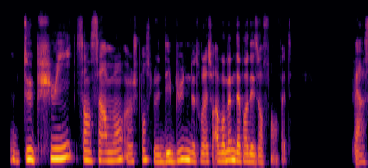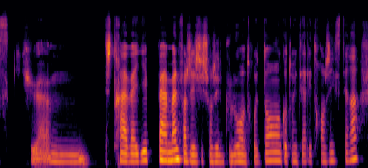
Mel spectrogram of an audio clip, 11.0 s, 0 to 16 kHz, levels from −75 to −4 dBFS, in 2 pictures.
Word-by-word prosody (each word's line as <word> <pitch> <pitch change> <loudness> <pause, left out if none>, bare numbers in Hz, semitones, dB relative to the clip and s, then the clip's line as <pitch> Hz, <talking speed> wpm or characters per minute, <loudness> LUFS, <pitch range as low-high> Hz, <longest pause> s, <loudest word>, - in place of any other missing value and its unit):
Depuis, 225 +5 +5
sincèrement, 195 -4 -1
je 170 - -7
pense, 205 +2 -4
le 160 -1 -3
début 175 +5 +2
de 215 - +7
notre 175 -4 -1
relation, 165 -1 -3
avant 175 +1 +1
même 205 +1 +5
d'avoir 170 -1 +1
des 160 -2 -1
enfants, 140 - -9
en - - -15
fait. - - -15 0.9
Parce - - -6 0.3
que, - - -10
hem, 155 -1 -8 0.3
je - - +9
travaillais 170 +2 0
pas 195 -1 +6
mal, 195 +2 +5
enfin, 175 -5 +1
j'ai 160 -2 -1
j'ai 155 - +2
changé 160 0 -2
de 150 - -10
boulot 155 +2 -6
entre 155 -2 -6
temps 185 +4 -4
quand 165 -1 -8
on - - -8
était 165 0 -11
à 160 - -8
l'étranger, 165 +1 -8
et - - -13
cetera, 205 +6 -5
175 Hz, 205 wpm, -24 LUFS, 160-200 Hz, 0.9 s, je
